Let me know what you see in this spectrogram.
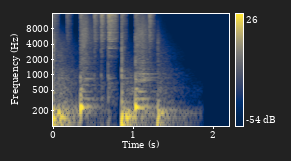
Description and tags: eardigi drums 12
This drum loop is part of a mini pack of acoustic dnb drums
dnb, drum-loop, drums, jungle, percs, percussion-loop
